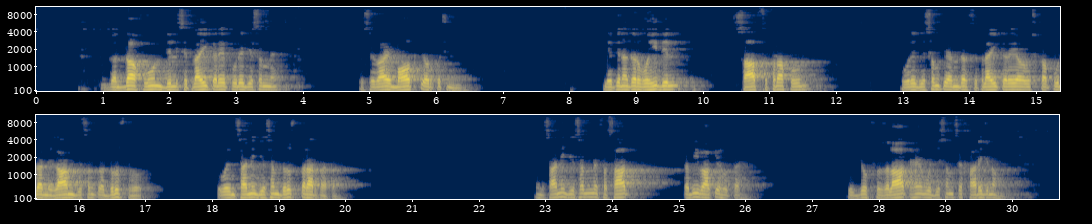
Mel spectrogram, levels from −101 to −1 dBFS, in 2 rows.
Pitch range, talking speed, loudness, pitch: 120-135 Hz, 125 wpm, -21 LUFS, 125 Hz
